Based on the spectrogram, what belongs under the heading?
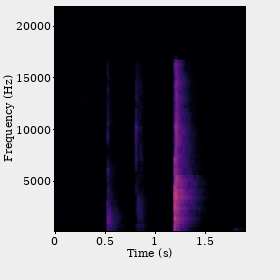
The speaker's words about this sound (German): Uh, muss, ich da, muss ich da jetzt irgendwas machen? Einmal in die Hände klatschen.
